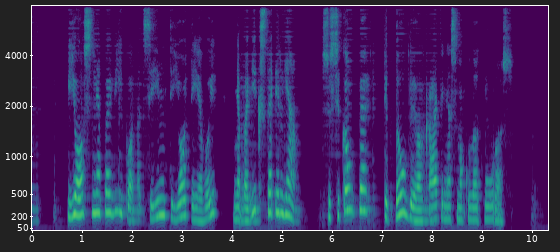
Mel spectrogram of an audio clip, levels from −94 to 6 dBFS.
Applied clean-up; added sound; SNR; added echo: neural mask model DeepFilterNet 3.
